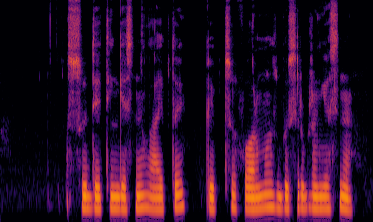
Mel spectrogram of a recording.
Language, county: Lithuanian, Telšiai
